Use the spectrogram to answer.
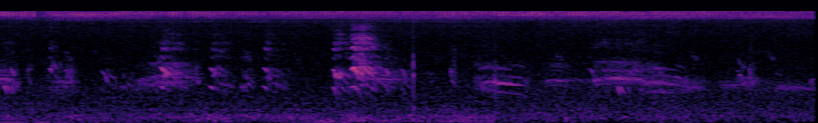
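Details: A flock of Western jackdaws calling together before a storm, a scatter of short, sharp 'tchak' notes overlapping at an uneven pace, over a steady background rush of wind.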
